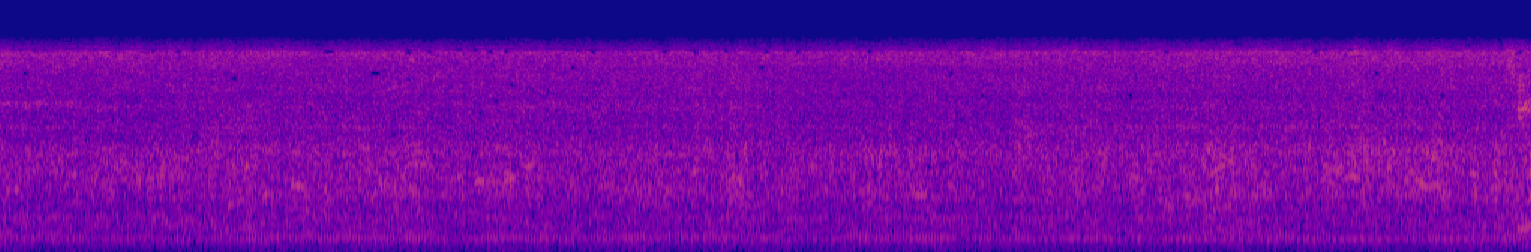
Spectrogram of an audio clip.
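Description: A truck engine idles with a low steady hum.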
